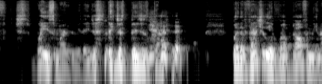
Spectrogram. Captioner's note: laughing drowns out speaker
